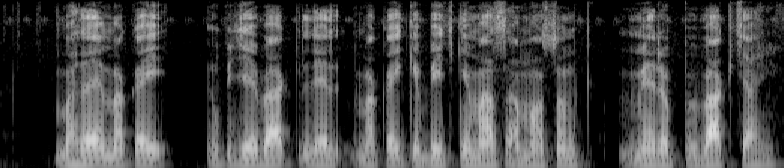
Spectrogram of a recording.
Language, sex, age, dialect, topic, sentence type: Maithili, male, 18-24, Southern/Standard, agriculture, question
